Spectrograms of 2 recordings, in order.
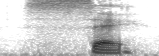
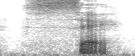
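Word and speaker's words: ces: And for the plural, c'est. Really open this c'est.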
